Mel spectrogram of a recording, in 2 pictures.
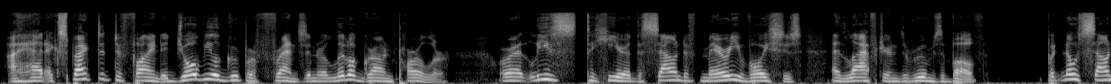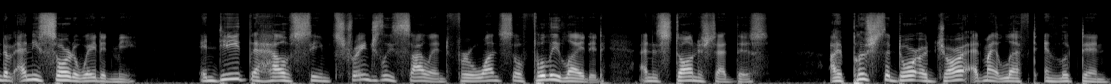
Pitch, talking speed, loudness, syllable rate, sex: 165 Hz, 175 wpm, -20 LUFS, 4.8 syllables/s, male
